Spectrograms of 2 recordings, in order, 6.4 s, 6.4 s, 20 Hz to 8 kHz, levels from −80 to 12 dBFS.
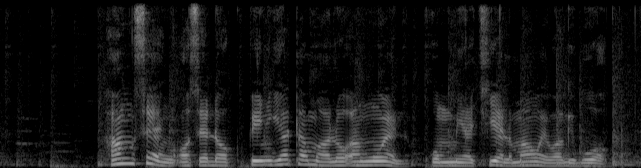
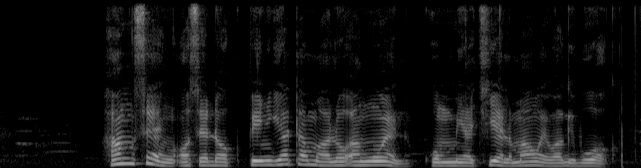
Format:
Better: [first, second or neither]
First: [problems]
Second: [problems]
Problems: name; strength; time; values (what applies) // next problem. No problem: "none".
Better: second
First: background sound (Drum / Drum kit); 19 dB below the speech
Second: none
